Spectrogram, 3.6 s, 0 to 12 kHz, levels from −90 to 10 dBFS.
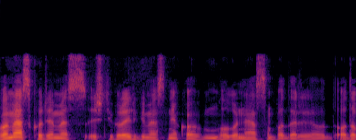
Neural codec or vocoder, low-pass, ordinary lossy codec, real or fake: none; 7.2 kHz; MP3, 48 kbps; real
